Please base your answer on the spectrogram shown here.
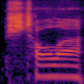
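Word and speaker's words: Y'shtola: makote tribes have letters ishtala and graha are from the y and g respectively and can be called shtola and raha oh so well now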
